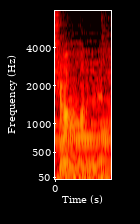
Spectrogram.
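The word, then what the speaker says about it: Seam: Uh, the name Sheen, pronounced Shawn, and that's uh, and this is my little shop.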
